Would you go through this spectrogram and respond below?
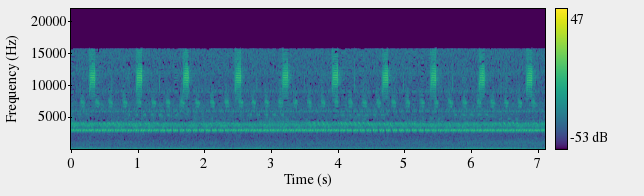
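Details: Grass insects fill a summer night with a sustained high double-pitched trill and rhythmic sharp chirps repeating steadily, over faint low background hum.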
